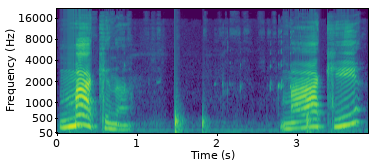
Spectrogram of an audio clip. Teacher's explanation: Qual é a sílaba mais forte? É a antepenúltima, proparoxítona.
